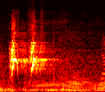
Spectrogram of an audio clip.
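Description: A large chained dog barking twice, about half a second apart, the second bark trailing off briefly.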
